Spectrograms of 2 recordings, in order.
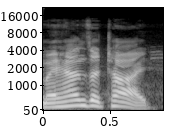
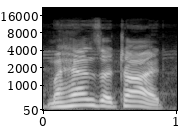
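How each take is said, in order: No difference in how they are said.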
